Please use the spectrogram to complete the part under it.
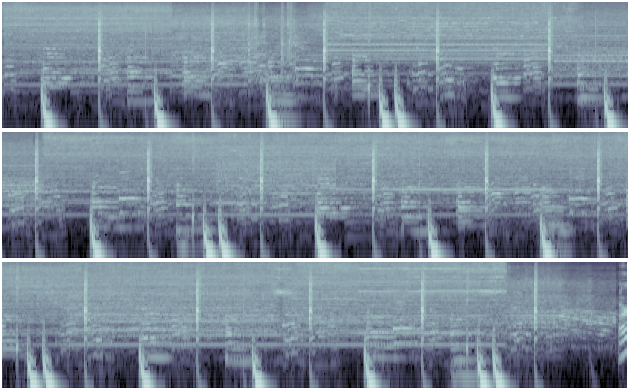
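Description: A sawmill blade cuts through a curly black walnut log, a steady grinding, rasping drone with regular rhythmic knocks and surges that carries on for the whole stretch, fairly loud and close, with no talking.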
